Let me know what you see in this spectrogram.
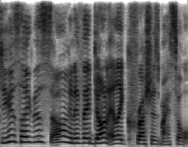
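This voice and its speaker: This woman speaks with an American accent. Her voice is high in pitch, with very wide swings. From Los Angeles, California. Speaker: country singer. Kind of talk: casual chat. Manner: fast.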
